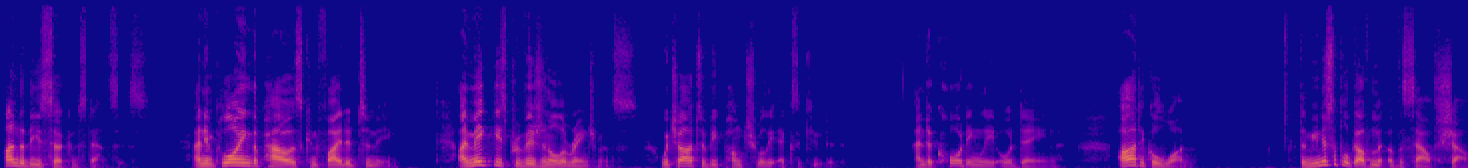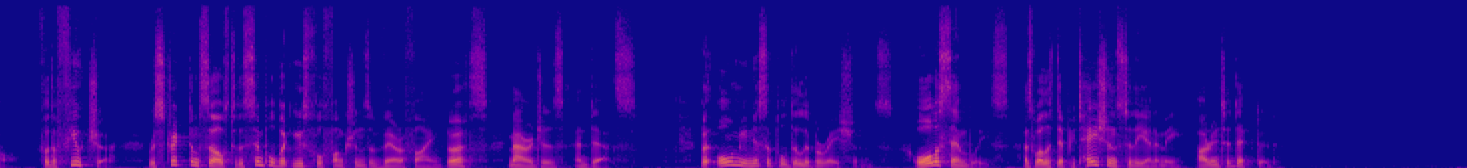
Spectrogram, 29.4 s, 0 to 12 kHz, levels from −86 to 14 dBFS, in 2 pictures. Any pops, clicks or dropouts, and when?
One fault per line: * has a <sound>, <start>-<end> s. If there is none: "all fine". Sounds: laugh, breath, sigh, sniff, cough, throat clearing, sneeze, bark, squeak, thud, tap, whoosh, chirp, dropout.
all fine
